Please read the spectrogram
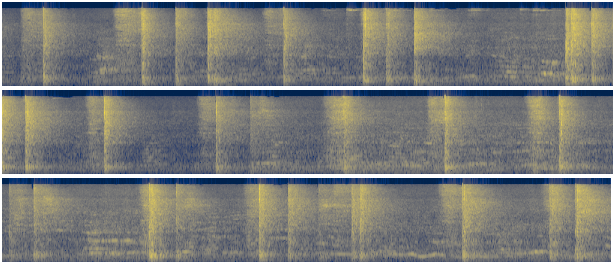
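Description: Boxing gloves landing on a heavy punching bag in quick, irregular combinations: a string of sharp thuds about one to two a second, with pauses between flurries.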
